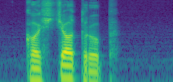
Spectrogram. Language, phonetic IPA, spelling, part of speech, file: Polish, [kɔɕˈt͡ɕɔtrup], kościotrup, noun, Pl-kościotrup.ogg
